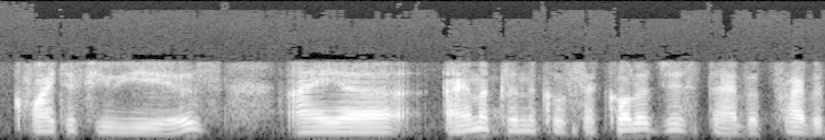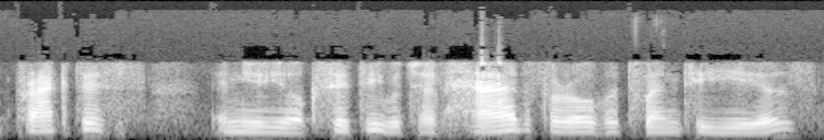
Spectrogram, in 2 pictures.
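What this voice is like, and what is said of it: Slight English-Israeli accent. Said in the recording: “People usually detect I have a bit of an accent. I was born in England, but I was raised actually in Israel”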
